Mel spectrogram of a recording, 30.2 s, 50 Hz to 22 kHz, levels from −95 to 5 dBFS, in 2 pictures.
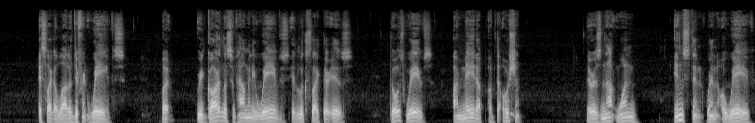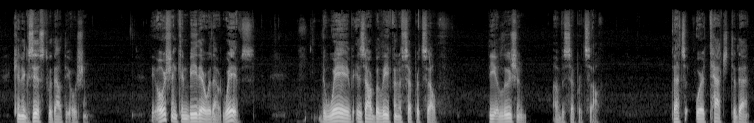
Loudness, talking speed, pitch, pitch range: -23 LUFS, 130 wpm, 110 Hz, 100-120 Hz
